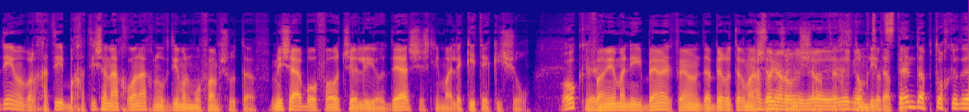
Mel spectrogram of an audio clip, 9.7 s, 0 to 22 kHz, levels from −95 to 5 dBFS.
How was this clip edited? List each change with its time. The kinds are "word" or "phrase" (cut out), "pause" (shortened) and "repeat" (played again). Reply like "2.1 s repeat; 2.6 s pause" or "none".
none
